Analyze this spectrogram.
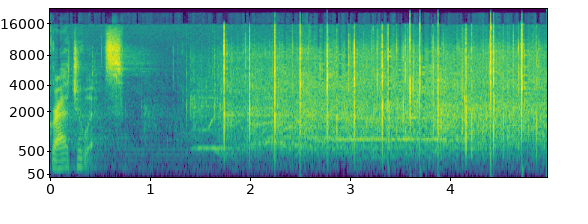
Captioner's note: applause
